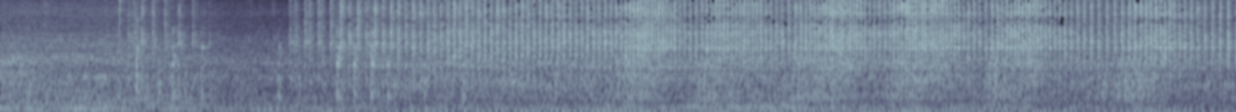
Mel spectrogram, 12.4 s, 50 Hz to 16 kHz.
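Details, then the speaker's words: Honda Vario 125 injection scooter at idle: a harsh, fast clatter rides over the idle, sounding coarse and uneven; engine runs rough, cause still unknown before teardown. "Nah di sini ada motor Vario 125 nah ke dalam motor ini suaranya kasar Mari kita cek"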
